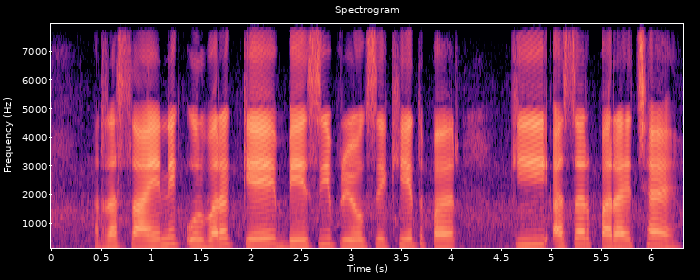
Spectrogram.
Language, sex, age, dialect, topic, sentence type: Maithili, female, 25-30, Bajjika, agriculture, question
